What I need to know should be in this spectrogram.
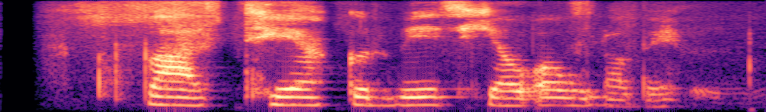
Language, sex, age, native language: Icelandic, male, 7, Icelandic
